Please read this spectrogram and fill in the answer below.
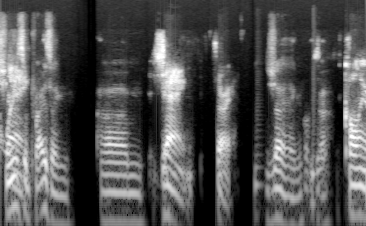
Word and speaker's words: Zhang: I mean, Lily Zhang, however her name is properly pronounced. Yeah, she Oh, was not she was Wang. surprising. Um, Zhang. Sorry. Zhang. I was Yeah. calling her Lily, Wang. Zhang. it's not Wang.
